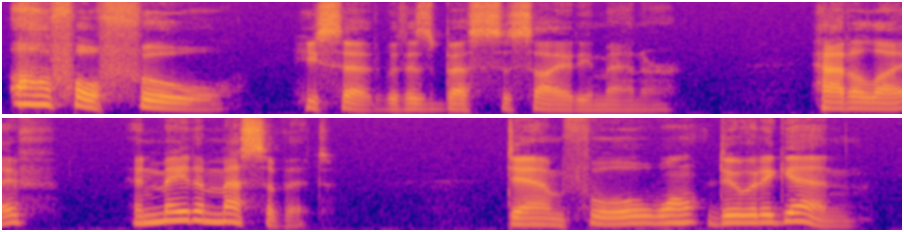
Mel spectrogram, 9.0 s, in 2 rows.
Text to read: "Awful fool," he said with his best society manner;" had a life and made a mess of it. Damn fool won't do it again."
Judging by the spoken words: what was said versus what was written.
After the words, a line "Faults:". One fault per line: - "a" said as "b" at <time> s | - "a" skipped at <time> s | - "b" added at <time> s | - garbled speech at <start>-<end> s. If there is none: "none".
"Awful fool," he said with his best society manner;" had a life and made a mess of it. Damn fool won't do it again."
Faults:
none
